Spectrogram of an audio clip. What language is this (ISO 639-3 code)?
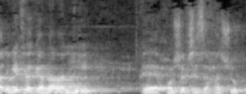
heb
